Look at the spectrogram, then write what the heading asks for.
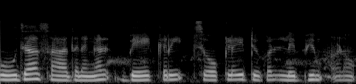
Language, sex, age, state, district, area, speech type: Malayalam, female, 18-30, Kerala, Pathanamthitta, rural, read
